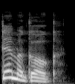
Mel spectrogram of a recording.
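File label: "demagogue", British English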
